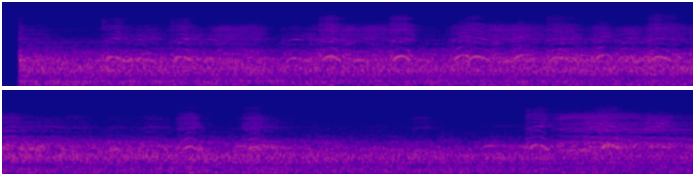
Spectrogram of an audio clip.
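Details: Late autumn flock of crows calling together, a dense overlapping chorus of harsh caws repeated rapidly and continuously, with steady background noise throughout.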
